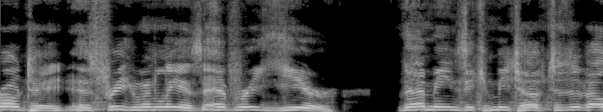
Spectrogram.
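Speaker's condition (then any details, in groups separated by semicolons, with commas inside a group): Parkinson's disease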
